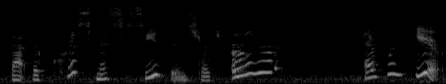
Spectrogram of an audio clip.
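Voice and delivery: lightly voiced fretting mother; Mama Bear. A narrator's reading. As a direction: read Mama's worry up high. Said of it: "said Mama Bear".

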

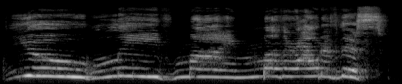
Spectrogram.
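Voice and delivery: huge, high, slow roaring shout; boy roaring at bullies who mocked his mother; roared. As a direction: roar it so the mountain rings. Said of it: "roared so loudly".

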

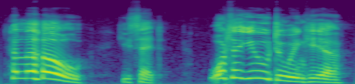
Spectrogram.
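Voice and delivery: a man surprised to find someone tiny; lightly voiced Mister Robinson. Mister Robinson greeting the tiny visitor, surprised.

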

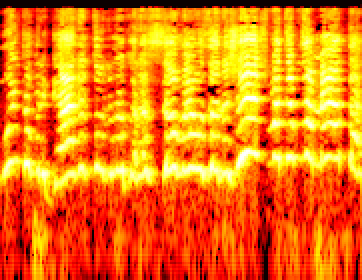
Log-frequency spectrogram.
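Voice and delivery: high, laughing and half crying with joy; overflowing with happy tears; celebrating the goal, high, laughing through tears; tearful joy. Real, not acted.

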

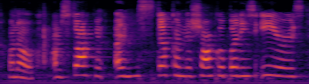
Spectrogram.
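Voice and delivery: ordinary talk

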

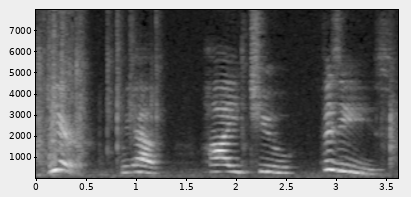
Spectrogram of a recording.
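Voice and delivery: normal talking voice

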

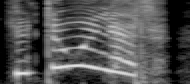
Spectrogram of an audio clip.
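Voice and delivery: very high, loud delighted shout; calling out. A narrator's reading. Sun Paw cheers her swimming friend, loud. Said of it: "Sun Paw called out".

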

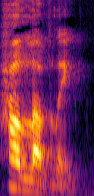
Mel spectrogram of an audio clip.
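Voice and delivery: low, deadpan echo; dry, unexcited agreement; unimpressed echo. Acted. Flora echoes her mother without enthusiasm.

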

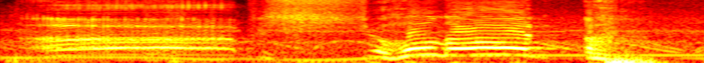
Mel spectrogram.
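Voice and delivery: panicked yelp. Real, not acted. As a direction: cry out while being thrown off. Falling off the car.

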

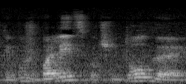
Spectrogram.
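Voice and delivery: normal talking voice

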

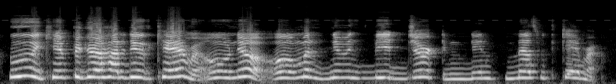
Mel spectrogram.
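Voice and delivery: high, put-on bumbling voice; mocking imitation. Mocking friend fumbling with the camera.

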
